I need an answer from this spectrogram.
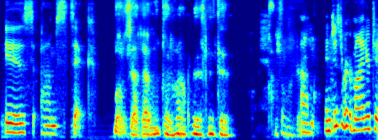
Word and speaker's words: Sikh: you may hear people use the word sick pronounced as seek or as sick and both are acceptable although the correct pronunciation is sick and just a reminder to everybody to just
